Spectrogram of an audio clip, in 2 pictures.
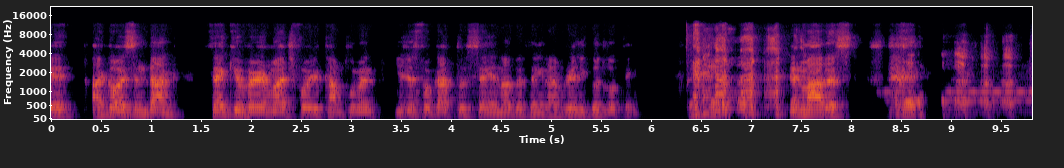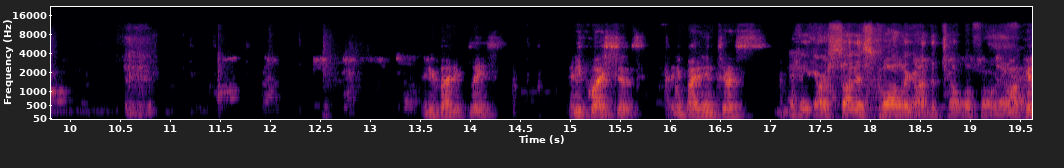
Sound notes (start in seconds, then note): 0.4 speaking in foreign language; 6.4 audience laughing; 8.3 chuckling; 8.9 phone ringing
